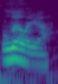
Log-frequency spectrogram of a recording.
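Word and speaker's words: Lilja: J and then the egg and that is pronounced ondrea's Lilia oh I'd say that'll do it for this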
